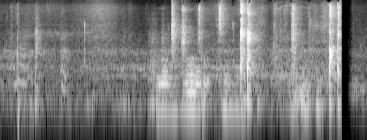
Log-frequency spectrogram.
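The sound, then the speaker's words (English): A cardboard box is picked at and torn open by hand, with nails and teeth rather than scissors, in a series of sharp rips and crinkly scrapes, growing louder toward the end, with a brief murmured voice in the middle. “Let me see if I can get into it without using scissors.”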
